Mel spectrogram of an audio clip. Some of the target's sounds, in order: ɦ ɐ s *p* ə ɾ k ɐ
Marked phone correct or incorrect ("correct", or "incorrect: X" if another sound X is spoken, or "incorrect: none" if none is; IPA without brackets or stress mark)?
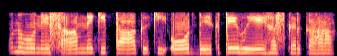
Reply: incorrect: k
